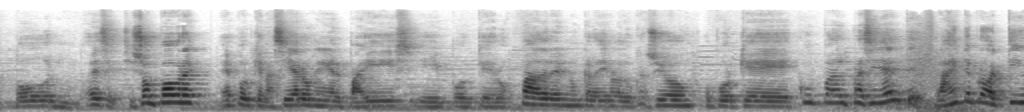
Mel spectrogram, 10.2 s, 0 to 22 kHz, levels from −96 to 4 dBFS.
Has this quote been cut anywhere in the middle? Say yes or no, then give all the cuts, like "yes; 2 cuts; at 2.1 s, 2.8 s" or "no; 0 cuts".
yes; 1 cut; at 9.3 s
